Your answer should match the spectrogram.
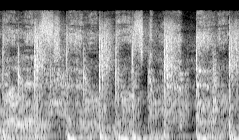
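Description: Music with a steady beat and strong bass.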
